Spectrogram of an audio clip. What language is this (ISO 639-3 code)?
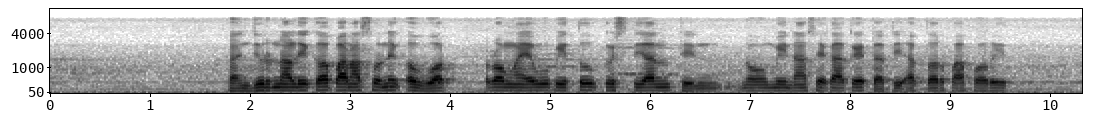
jav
